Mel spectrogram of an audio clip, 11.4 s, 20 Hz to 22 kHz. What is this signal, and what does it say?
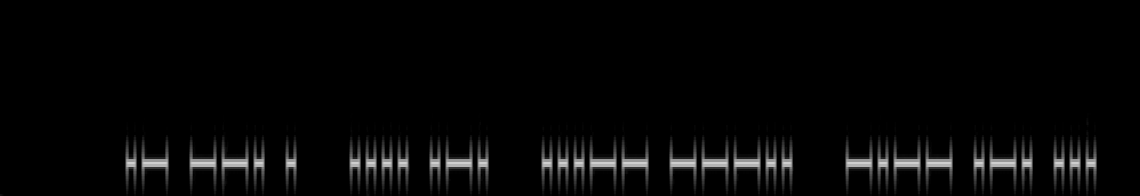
Morse code, heard as a keyed tone, about 16 wpm, 700 Hz. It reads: AGE HR 38 YRS
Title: Practice QSO - Exchange 3 - More Info - 15wpm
